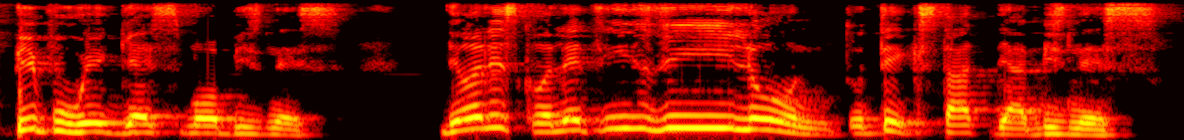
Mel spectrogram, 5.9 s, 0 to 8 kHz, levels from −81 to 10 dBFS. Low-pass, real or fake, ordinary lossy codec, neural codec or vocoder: 7.2 kHz; real; none; none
